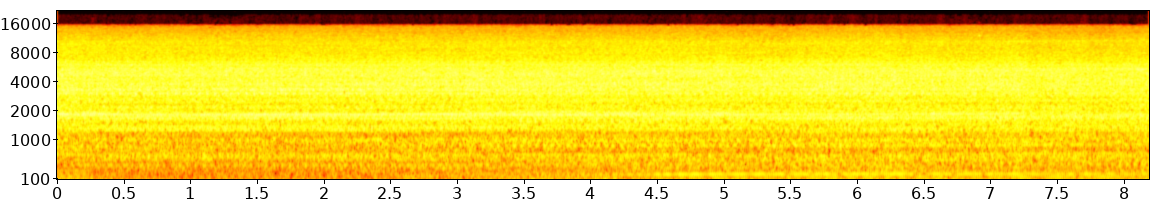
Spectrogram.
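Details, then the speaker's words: Land Rover Discovery 300Tdi diesel bought from a Copart salvage auction, first start on jump leads with the stop solenoid held: loud, steady diesel clatter with an even beat and a faint rising tone, running smoothly with no knocks; normal running. "right it runs so let's see if this works"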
